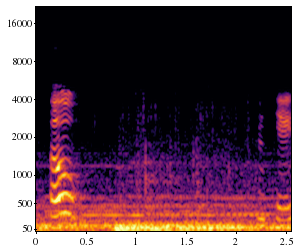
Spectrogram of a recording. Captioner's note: heavy footsteps and rumbling continue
